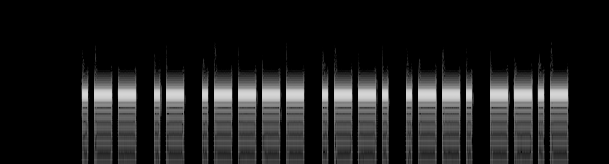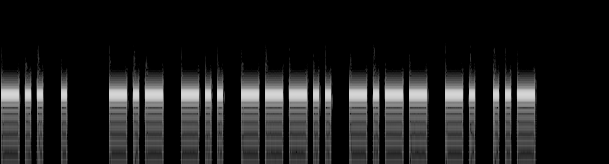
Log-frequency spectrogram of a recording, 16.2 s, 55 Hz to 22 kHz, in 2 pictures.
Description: Morse code, heard as a keyed tone, about 15 wpm, 700 Hz. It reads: WA1PPQ DE KD8YNU
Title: USA Callsign DE Callsign - 6 Characters - 15wpm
